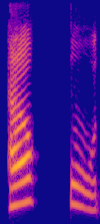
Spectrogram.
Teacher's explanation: Tahan suara pada qaf sifat dia syiddah.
